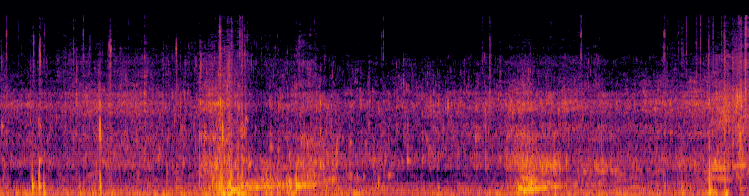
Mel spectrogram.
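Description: Muffled water and bubbling heard from below the surface of a swimming pool as a child swims underwater, with a low rumble and little treble. It swells louder twice, about two and five seconds in.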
